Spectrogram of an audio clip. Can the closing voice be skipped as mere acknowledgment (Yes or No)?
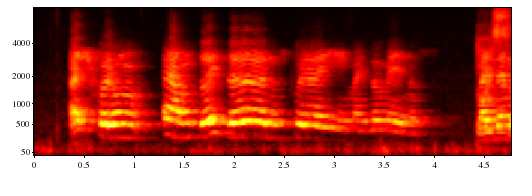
Yes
